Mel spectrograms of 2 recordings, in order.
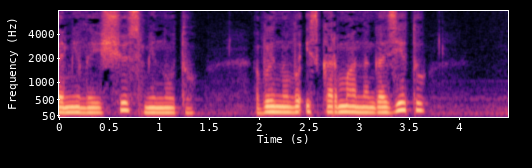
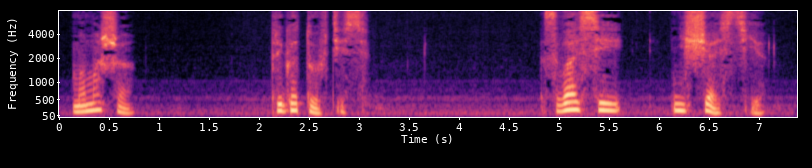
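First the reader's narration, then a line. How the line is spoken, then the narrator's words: Trembling voice. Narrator (Russian): вздохнула, побледнела и дрожащим голосом сказала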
